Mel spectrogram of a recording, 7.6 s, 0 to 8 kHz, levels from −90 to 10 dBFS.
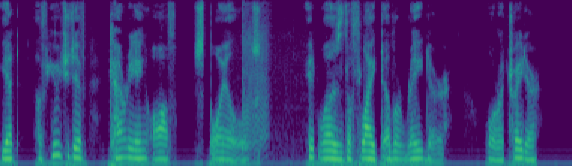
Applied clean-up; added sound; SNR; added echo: none; Fart; 19 dB; none.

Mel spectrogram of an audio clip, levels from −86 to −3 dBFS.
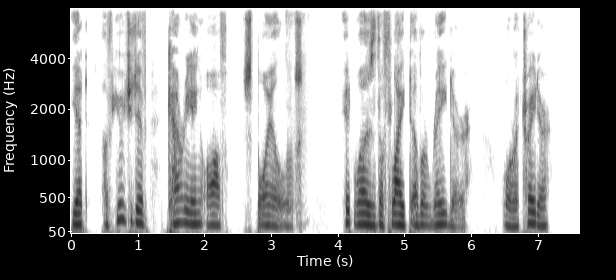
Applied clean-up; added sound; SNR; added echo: neural mask model Resemble Enhance denoiser.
